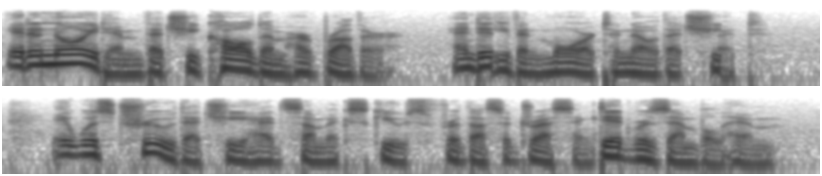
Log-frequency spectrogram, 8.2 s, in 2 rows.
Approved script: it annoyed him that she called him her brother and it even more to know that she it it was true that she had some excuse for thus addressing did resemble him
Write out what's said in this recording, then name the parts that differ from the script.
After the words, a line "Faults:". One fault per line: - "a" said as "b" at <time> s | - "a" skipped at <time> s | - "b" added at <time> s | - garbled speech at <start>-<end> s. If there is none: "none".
it annoyed him that she called him her brother and it even more to know that she it it was true that she had some excuse for thus addressing did resemble him
Faults:
none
